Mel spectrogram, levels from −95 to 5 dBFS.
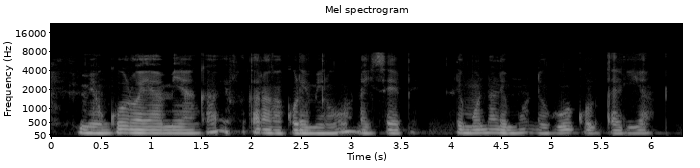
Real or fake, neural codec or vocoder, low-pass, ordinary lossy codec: real; none; none; none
